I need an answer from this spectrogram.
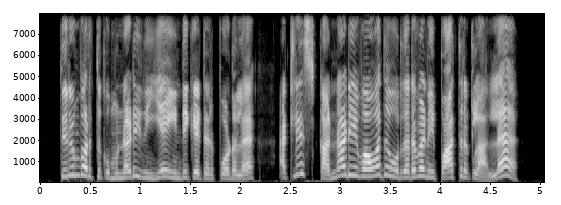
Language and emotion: Tamil, angry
